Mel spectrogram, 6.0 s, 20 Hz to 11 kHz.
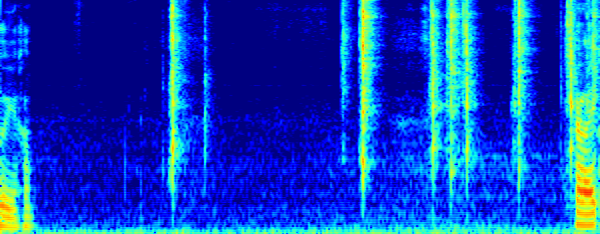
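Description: Sharp mechanical clicks from a CZ Shadow 2 pistol's action being worked by hand: about eight separate clicks spread over a few seconds, the loudest about three and a half seconds in.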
